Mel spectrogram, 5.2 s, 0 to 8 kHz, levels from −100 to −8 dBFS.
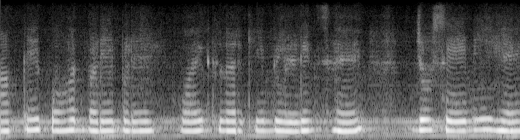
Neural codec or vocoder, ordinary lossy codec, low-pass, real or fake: codec, 32 kHz, 1.9 kbps, SNAC; Opus, 32 kbps; 7.2 kHz; fake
